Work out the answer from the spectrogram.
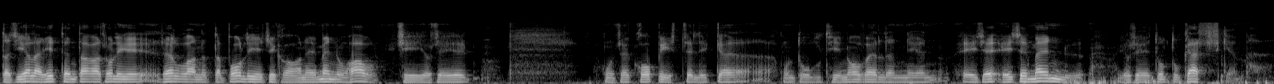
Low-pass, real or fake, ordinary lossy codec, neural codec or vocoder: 7.2 kHz; real; none; none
